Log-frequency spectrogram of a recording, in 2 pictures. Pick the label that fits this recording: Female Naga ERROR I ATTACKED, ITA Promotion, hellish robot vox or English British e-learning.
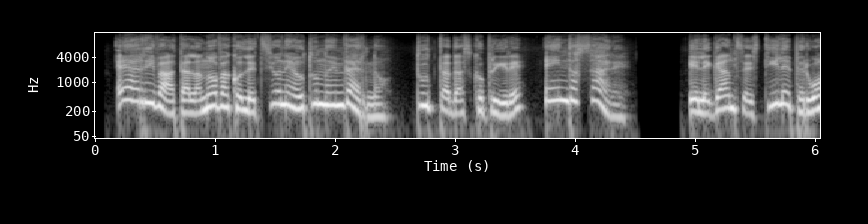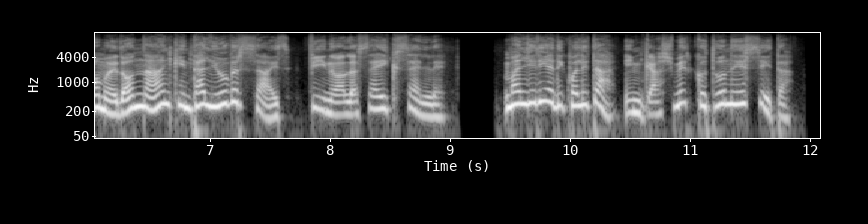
ITA Promotion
